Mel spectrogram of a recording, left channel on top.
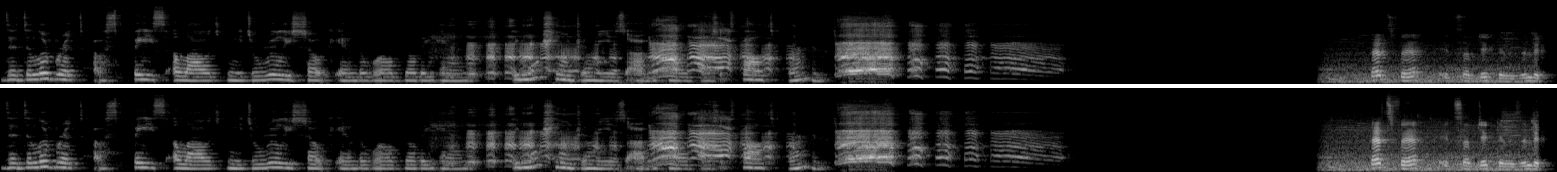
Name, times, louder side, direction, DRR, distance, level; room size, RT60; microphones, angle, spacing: voice 1, 0.0-8.2, equal, 20° left, 1.5 m, -33 dB
Laughter, 4.5-6.2 6.5-8.0 8.3-10.6, left 1 dB, ahead, 0.5 m, -26 dB
voice 2, 13.2-15.4, right 5 dB, 55° right, 0.4 m, -27 dB
10.5 x 5.3 x 2.7 m
head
